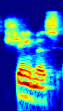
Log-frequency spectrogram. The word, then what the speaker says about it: Seamus: The chairman is Seamus, and sorry for our friends from, you know, the UK. – It rhymes with shame.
